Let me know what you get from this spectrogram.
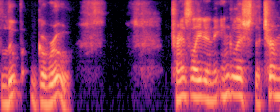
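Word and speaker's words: loup-garou: Lug garog is a mispronunciation of loup garou.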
